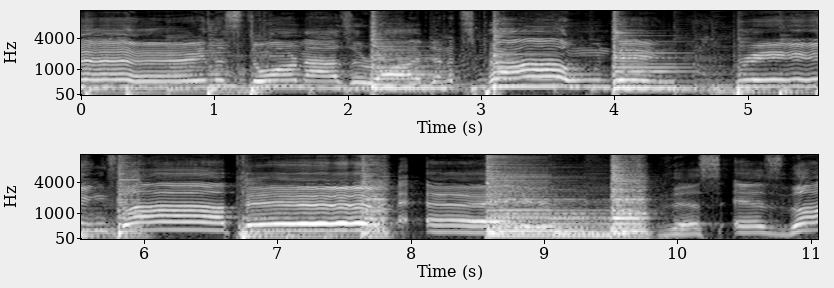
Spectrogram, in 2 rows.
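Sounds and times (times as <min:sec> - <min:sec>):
acoustic guitar strumming: 0:00.0 - 0:09.9
man singing: 0:00.0 - 0:11.0.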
